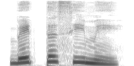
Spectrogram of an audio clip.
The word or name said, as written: ಬೆಟ್ಟಸೀಮೆ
